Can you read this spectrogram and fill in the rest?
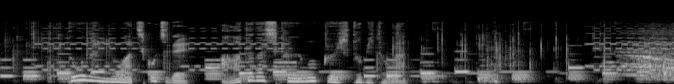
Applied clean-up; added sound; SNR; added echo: classical method log-MMSE.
